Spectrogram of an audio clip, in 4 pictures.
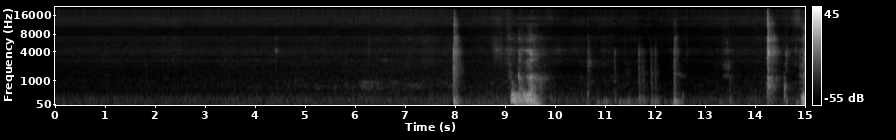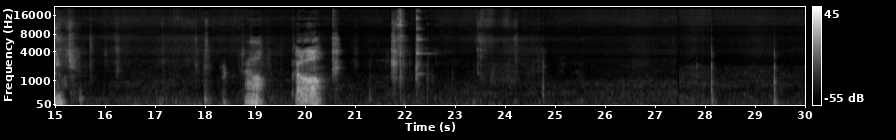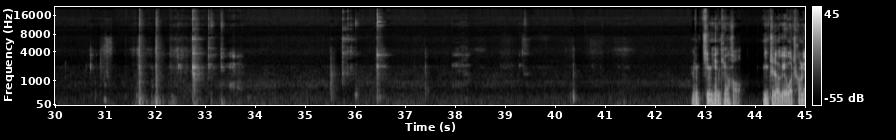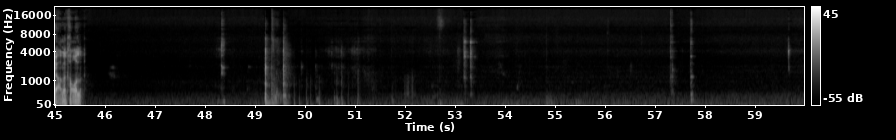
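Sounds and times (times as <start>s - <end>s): utensils clinking against a dish: 21.7s - 22.7s, 32.3s - 33.8s, 35.7s - 36.8s
cutlery clinking against jar: 21.8s - 22.7s.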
